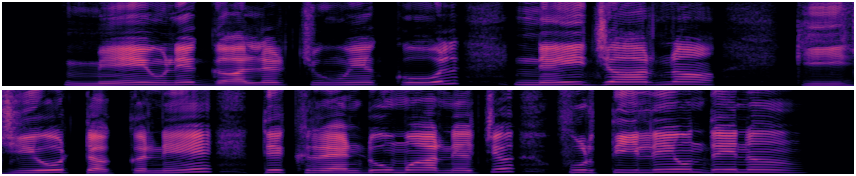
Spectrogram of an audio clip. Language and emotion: Dogri, fearful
